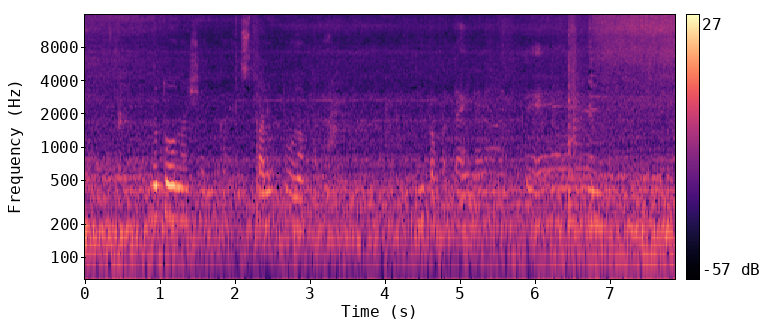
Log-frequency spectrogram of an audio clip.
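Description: A young woman speaks quietly close by.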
